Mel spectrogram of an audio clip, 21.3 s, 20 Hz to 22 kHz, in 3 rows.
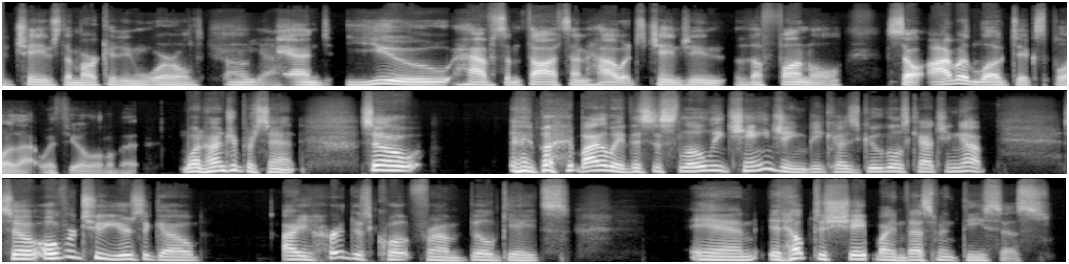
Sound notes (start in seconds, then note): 10.7 laughs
